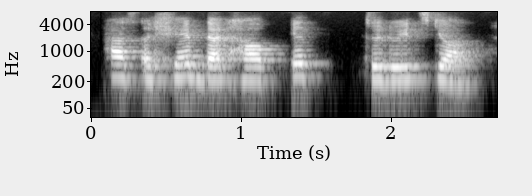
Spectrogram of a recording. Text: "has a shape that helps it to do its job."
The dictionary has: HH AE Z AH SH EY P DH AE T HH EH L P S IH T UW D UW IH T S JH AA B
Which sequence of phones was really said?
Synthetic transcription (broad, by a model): HH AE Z AH SH EY P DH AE T HH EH L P IH T UW D UW IH T S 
